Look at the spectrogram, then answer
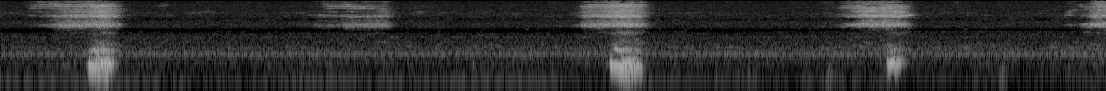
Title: Cat snores on bed (CUTE) #Shorts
